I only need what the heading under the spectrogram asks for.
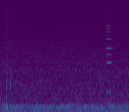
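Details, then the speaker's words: Ford park aid module (PAM) on-demand self-test run through a scan tool. One clean, short beep sounds over a steady cabin hum, so the reverse park aid beeper works. The stored code pointed to the rear outer right sensor. "what you're listening for once you activate this self-test is for the little beeper for the reverse parkade so we're gonna listen to that that's how you know that the beeper works"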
